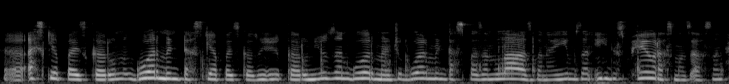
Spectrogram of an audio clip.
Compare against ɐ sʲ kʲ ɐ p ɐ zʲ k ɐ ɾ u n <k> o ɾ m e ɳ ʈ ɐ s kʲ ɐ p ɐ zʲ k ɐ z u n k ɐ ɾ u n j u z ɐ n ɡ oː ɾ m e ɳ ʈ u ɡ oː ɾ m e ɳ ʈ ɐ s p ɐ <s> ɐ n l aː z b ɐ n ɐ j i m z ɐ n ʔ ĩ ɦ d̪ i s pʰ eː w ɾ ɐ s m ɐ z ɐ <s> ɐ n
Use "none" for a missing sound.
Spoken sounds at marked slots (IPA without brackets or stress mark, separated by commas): ɡ, z, s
